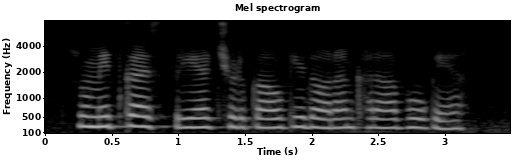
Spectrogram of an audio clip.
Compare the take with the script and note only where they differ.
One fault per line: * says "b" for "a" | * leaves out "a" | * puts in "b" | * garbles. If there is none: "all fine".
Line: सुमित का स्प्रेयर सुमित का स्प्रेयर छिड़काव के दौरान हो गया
* leaves out "सुमित का स्प्रेयर"
* puts in "खराब"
